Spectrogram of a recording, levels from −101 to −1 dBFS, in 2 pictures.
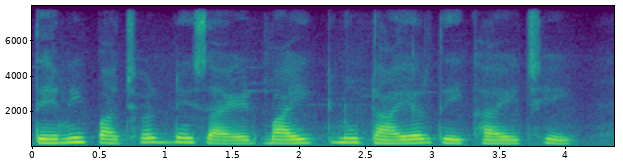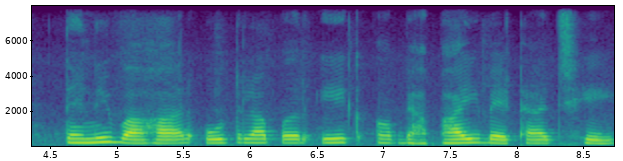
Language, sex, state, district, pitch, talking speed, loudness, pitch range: Gujarati, female, Gujarat, Gandhinagar, 205 Hz, 125 wpm, -18 LUFS, 190-220 Hz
